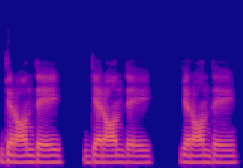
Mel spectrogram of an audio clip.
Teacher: the letter T in the word get turns into this Gujarati ra sound, or the Spanish R for that matter as well.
